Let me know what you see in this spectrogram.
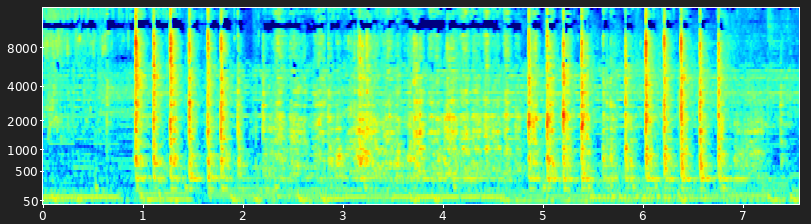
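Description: Metal spoon knocking and scraping against a frying pan while stirring sauce, in two runs of rapid clicks, several a second, with a short ringing note from the pan under each run.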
